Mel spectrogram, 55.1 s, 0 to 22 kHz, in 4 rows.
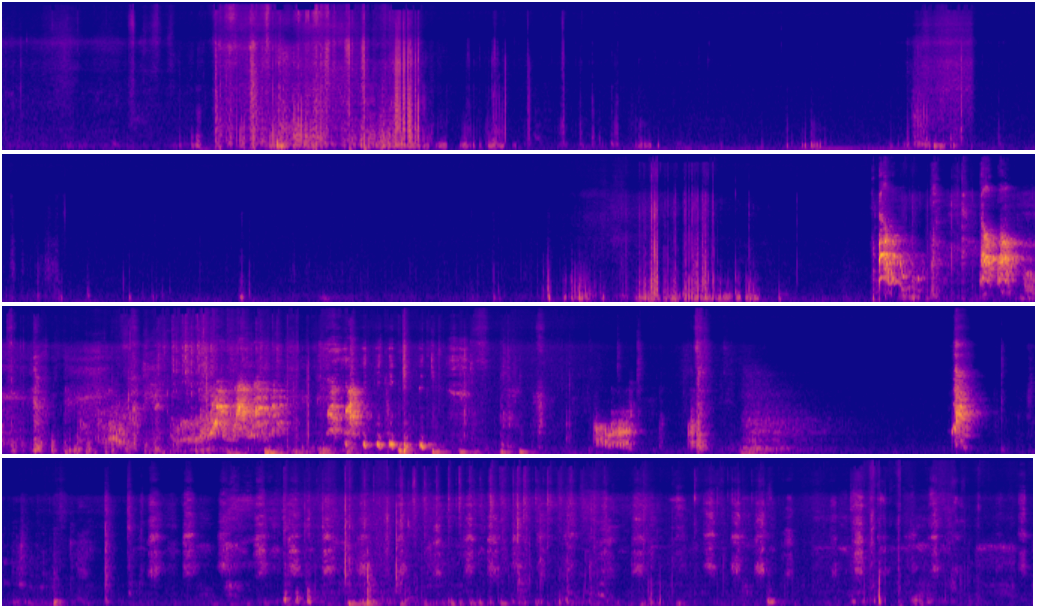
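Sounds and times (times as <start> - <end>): dog barking: 25.4 - 27.6, 29.9 - 32.6, 40.2 - 40.7
dog panting: 27.6 - 34.9, 43.0 - 55.0
sudden loud sound: 37.4 - 38.9.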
